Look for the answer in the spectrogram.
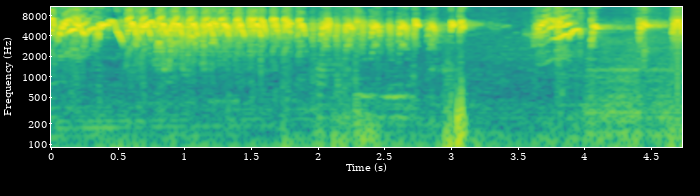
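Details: Crimson sunbird (sogon) giving a fast, high chattering trill of tightly packed notes, then a brief silence and a few thin whistled chirps.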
